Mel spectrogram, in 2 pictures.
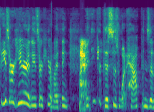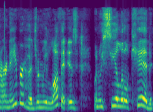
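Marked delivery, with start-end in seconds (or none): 0.0-1.0 put-on high-pitched, shrieking, childlike scream. Retelling how someone reacted to flowers coming up: imitating someone screaming. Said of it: "she was just screaming".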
